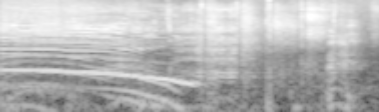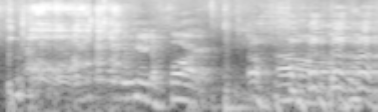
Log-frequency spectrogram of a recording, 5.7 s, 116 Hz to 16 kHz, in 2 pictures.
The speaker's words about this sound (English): Yeah, that was a fart pack. That's a 1-2 combo deal.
